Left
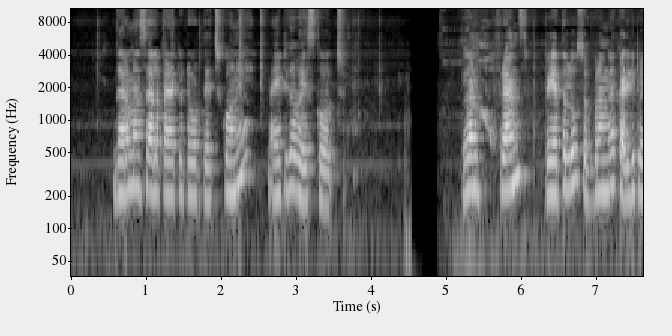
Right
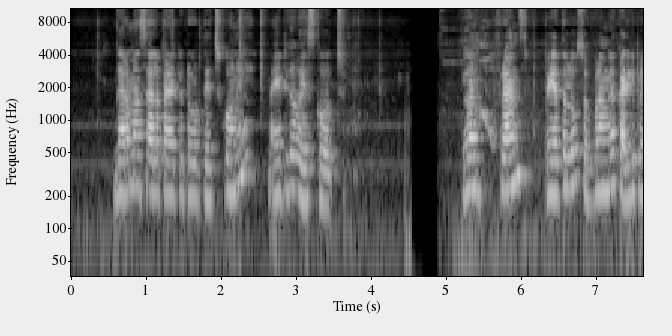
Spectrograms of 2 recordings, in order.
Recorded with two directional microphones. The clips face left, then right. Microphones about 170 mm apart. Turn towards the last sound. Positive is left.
turn(degrees=30)  # may be behind; listen again after turning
